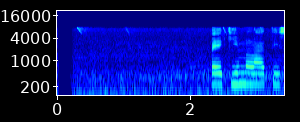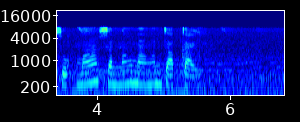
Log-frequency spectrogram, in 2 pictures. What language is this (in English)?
Javanese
